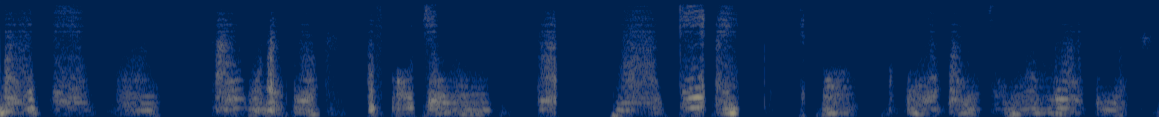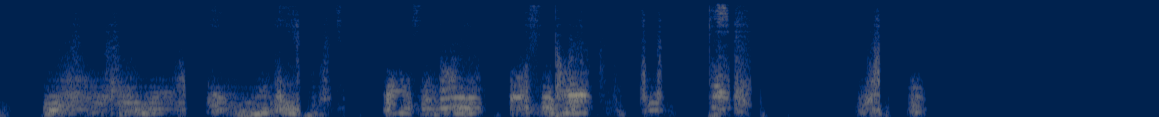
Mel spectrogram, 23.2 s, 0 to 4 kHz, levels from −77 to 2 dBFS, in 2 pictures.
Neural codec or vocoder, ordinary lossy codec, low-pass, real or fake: codec, 44.1 kHz, 0.9 kbps, DAC; none; 3.6 kHz; fake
